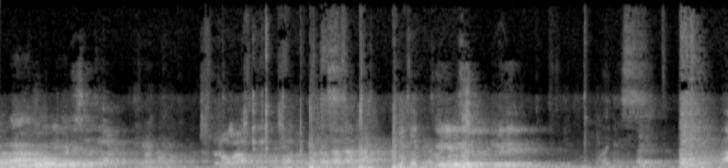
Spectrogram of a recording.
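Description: Men talk and call out across an echoing court.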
